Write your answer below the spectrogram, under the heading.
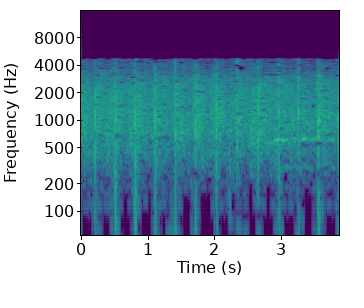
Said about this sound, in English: Let's give him a rousing hand clap tonight.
